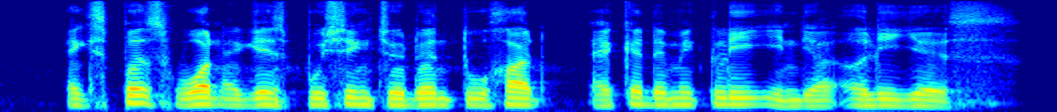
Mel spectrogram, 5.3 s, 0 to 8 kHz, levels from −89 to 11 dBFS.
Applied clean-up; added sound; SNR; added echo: neural mask model Resemble Enhance denoiser.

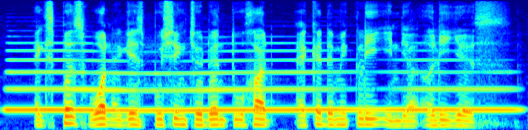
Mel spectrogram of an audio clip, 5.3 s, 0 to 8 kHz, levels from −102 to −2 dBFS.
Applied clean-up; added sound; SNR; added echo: none; Wind instrument, woodwind instrument; 3 dB; none.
